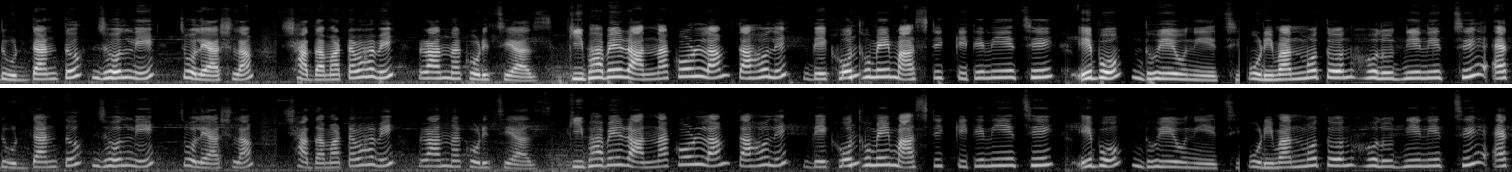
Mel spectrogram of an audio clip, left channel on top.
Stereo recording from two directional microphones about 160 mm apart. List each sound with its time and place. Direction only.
0.0 s speech: 30° left (ahead or behind)
10.8 s speech: 45° left (ahead or behind)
